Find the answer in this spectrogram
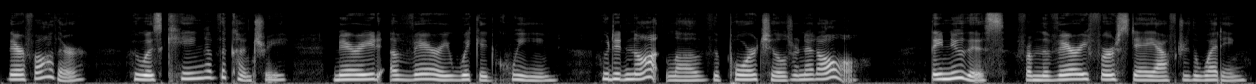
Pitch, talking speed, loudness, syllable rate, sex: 220 Hz, 160 wpm, -17 LUFS, 4.1 syllables/s, female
